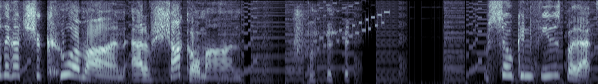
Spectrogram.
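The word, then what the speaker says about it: Shakkoumon: They keep saying Shakuamon all the time. It's like, no, it's Shakomon.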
